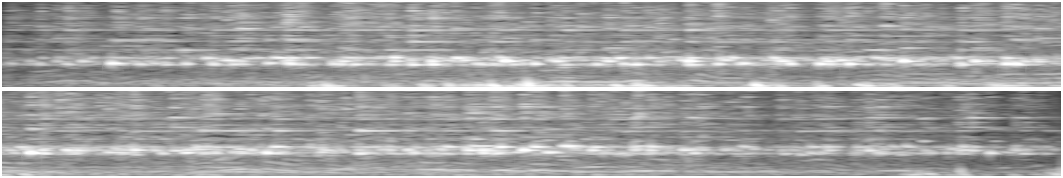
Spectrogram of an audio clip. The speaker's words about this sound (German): Da sind ein Haufen Schaf, was angewiesen sein, die sind vormittag bald mal angekommen sein, auf dem Besucherzentrum, auf dem Dach oben gewesen und haben das auch geweidet.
